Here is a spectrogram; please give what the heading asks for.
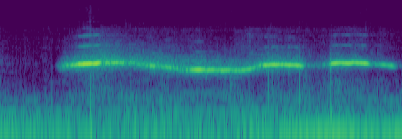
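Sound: human whistling a tune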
